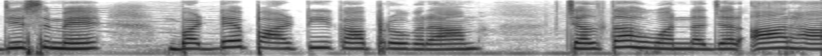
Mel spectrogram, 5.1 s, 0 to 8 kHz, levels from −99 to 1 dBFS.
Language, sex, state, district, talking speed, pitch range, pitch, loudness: Hindi, female, Jharkhand, Palamu, 115 wpm, 270-305 Hz, 280 Hz, -14 LUFS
